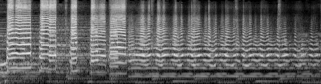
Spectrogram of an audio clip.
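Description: Mariachi band's instrumental trumpet interlude between sung verses. Two trumpets play a run of short, quick notes, then longer wavering held notes, over guitarrón bass notes on a steady beat with strummed vihuela and guitar.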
